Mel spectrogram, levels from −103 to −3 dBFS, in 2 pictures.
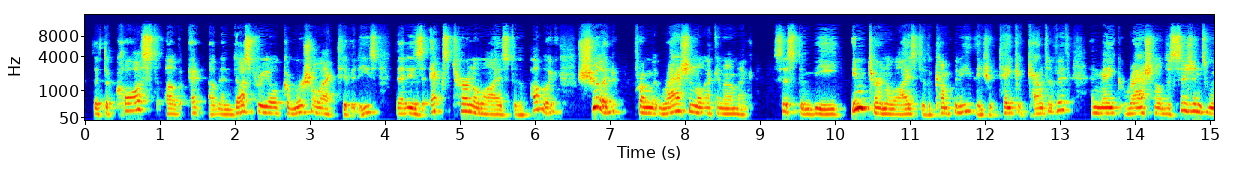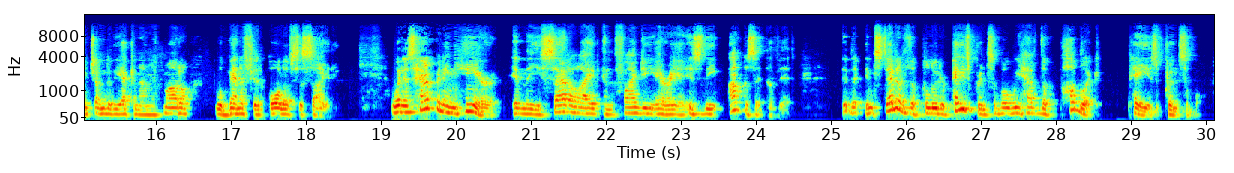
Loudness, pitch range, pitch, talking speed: -23 LUFS, 145-195 Hz, 160 Hz, 145 wpm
